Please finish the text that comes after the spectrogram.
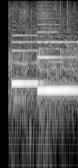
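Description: A doorbell rings indoors with a loud, clear two-tone electronic chime, ringing on and sustaining briefly before fading, with no voices.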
